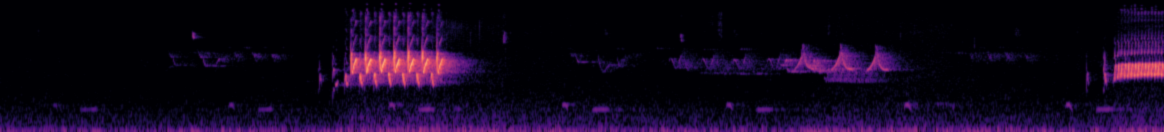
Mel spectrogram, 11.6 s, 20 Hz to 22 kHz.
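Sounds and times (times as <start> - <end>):
Radde's warbler Phylloscopus schwarzi song trill: 1.7 - 4.8, 5.6 - 11.6.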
